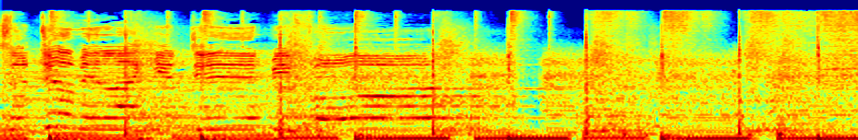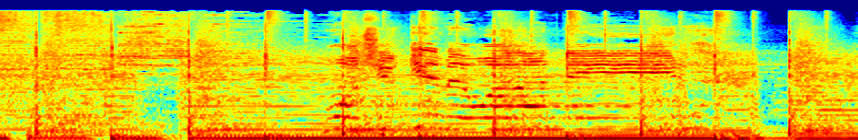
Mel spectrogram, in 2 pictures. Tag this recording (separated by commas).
Dance music, Jazz, Pop music, Music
